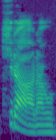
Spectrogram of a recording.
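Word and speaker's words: 吉良: 그 한문으로 쓰면은 길양인데 이걸 일본에서는 키라라고 발음을 해요.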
